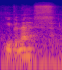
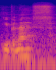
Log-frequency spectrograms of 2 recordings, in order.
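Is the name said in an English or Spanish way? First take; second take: Spanish; Spanish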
